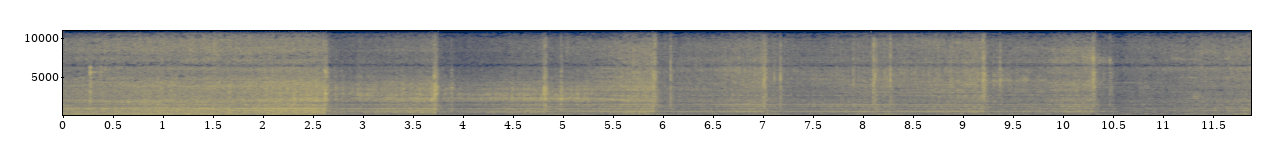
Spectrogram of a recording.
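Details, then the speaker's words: 1972 Grob 4V-24 24" vertical bandsaw, 3 HP: steady hiss and rasp of the blade through metal, with even feed and no chatter or squeal. It cuts nice and straight, like butter. Normal cutting. "cut nice and straight to cook like butter"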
